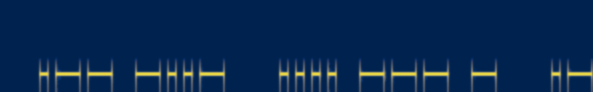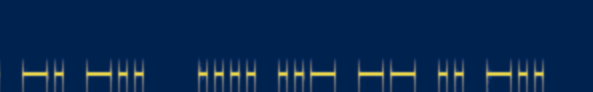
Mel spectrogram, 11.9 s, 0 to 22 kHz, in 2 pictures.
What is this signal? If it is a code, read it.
Morse code, heard as a keyed tone, about 15 wpm, 700 Hz. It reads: WX HOT AND HUMID
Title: Common QSO Phrases Encore 15wpm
